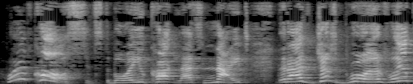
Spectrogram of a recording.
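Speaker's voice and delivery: loud, high, fast mock scolding with a laugh; scolding wife. Wife teases the ogre for his mistake, laughing scold. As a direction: tease the giant for his forgetfulness.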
